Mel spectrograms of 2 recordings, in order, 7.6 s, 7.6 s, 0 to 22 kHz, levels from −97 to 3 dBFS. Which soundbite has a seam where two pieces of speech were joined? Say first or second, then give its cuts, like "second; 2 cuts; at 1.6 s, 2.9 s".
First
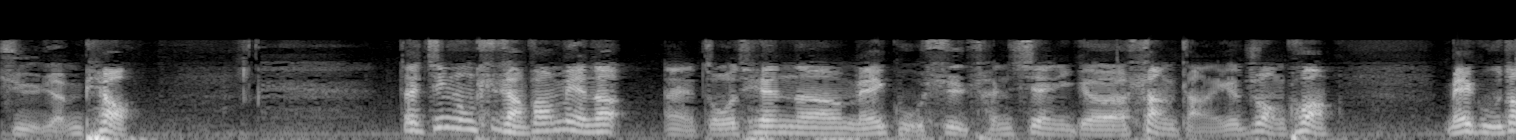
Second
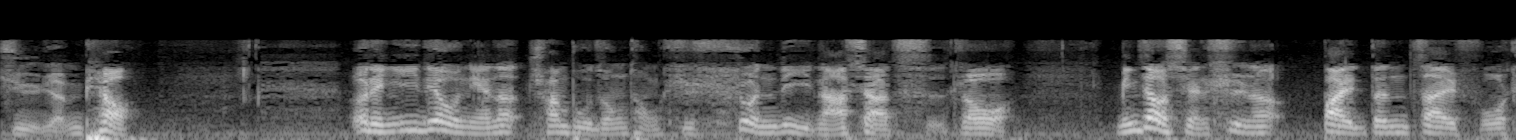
second; 1 cut; at 1.7 s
